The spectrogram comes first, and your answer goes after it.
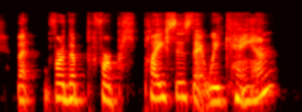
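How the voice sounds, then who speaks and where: A woman talks at a moderate pace and medium pitch with ordinary pitch variation. Her voice is somewhat breathy. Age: 60s. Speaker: spiritual author. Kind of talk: interview. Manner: animated.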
